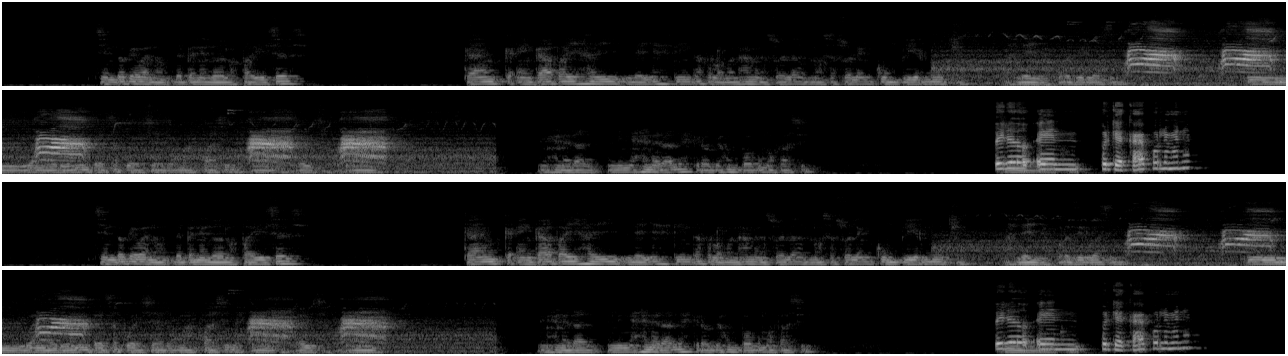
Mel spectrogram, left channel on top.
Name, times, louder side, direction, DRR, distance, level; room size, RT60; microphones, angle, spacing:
voice 1, 0.9-3.0 4.6-9.7 10.0-11.2 12.4-16.7 18.2-20.9 22.8-23.6, right 2 dB, 40° right, 2.0 m, -38 dB
Crow, 9.3-17.8, left 5 dB, 70° left, 1.0 m, -34 dB
voice 2, 22.8-24.7, left 4 dB, 30° left, 0.6 m, -29 dB
10.0 x 5.3 x 6.1 m
head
